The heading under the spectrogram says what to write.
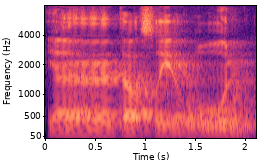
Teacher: സ്വാദ് തഫ്ഖീം ചെയ്ത് ഉച്ചരിക്കണം. കസ്റ ആയതുകൊണ്ട് കുറഞ്ഞ തഫ്ഖീം. യൻതസിറൂൻ, റാഇന് തഫ്ഖീം കൊടുക്കുകയും വേണം, തടിപ്പിക്കണം.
